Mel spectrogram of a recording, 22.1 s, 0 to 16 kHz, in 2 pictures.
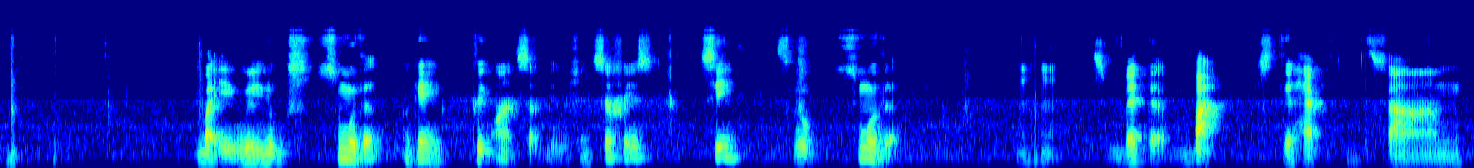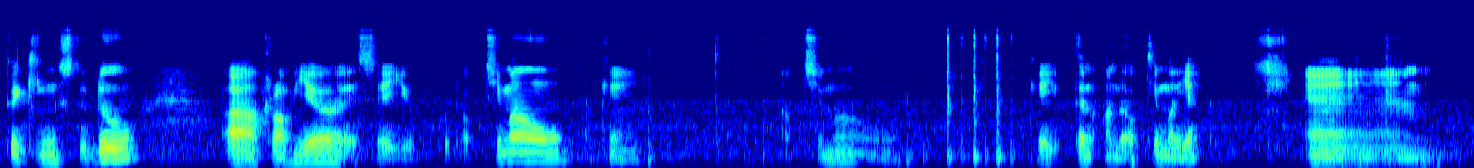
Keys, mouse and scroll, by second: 5.6-6.6 scroll up 8, 6.6-7.5 scroll down 12, 7.8 shift+middle click, 8.5-9.0 scroll up 3, 9.6-9.9 scroll up 1, 14.6 click.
